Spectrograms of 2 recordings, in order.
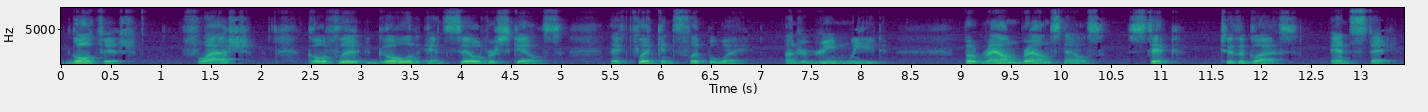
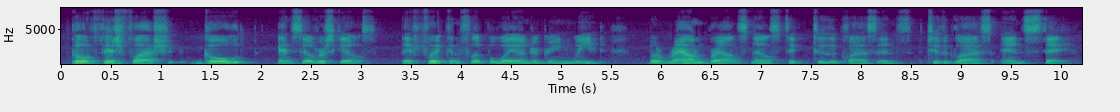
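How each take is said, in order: First: It is read with pauses at line breaks. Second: It is read as one continuous paragraph.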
